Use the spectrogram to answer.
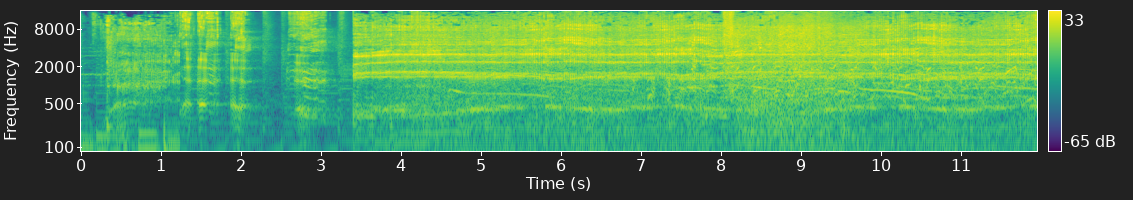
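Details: Burping compilation: several short belches early on, then loud music takes over; burping.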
